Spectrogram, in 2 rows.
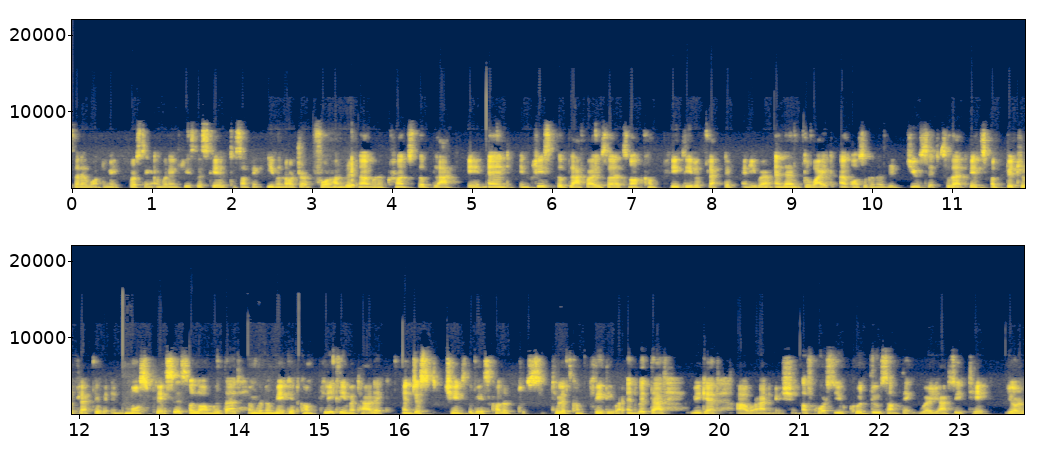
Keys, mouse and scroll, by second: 0.0-1.3 right drag, 1.3-2.9 drag, 2.9 0, 3.5 middle click, 4.0-5.1 drag, 5.2 click, 9.1 click, 13.7-15.2 drag, 15.9 click, 18.7 shift+space, 21.9 shift+space.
